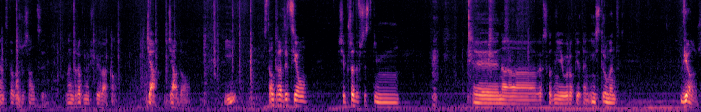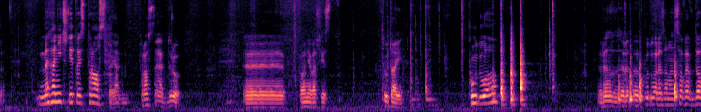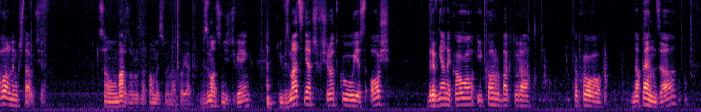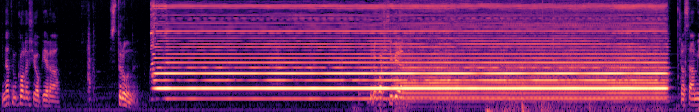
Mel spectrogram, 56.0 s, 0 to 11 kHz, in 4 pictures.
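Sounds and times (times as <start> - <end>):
hurdy-gurdy drone: 45.1 - 55.6.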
